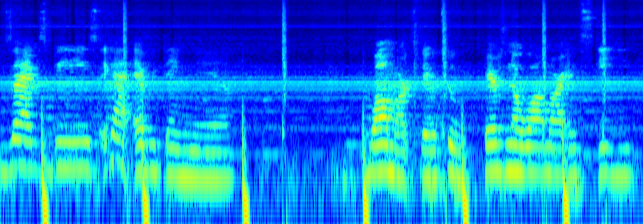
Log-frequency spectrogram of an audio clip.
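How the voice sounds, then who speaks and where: A woman speaks at a medium pitch and a fairly slow pace. Music plays in the background, and the room echo is audible. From US Midwest, Chicago. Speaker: college student vlogger. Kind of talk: casual vlog. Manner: animated.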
